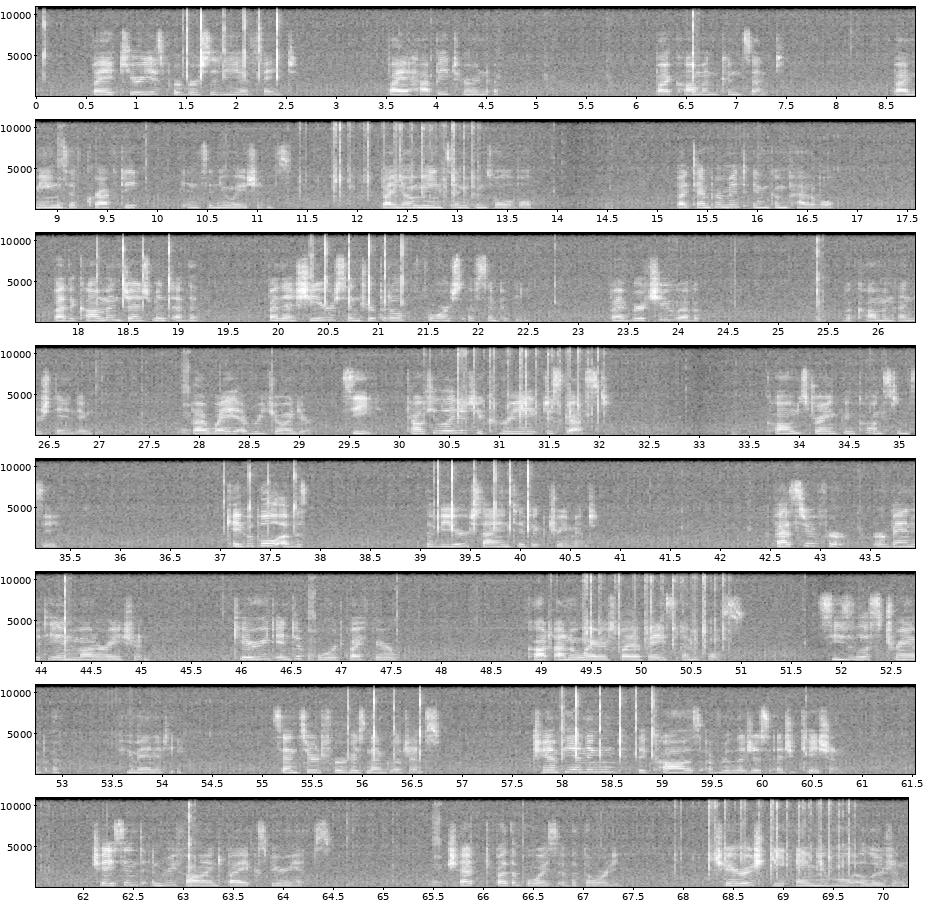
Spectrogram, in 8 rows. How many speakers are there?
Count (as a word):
one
